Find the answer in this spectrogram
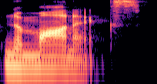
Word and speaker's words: mnemonics: This technique is called pneummonics. m n e m o n i cs. The m is silent.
